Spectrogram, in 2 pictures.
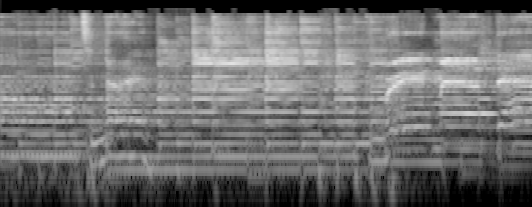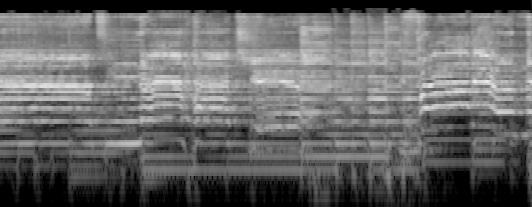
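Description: A man singing solo with his own cutaway acoustic guitar, his voice sliding between held notes over the guitar.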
